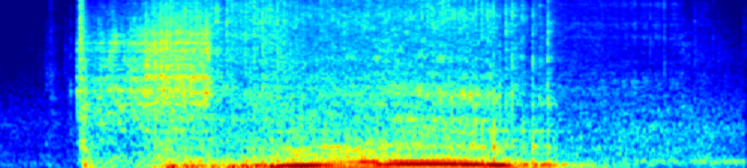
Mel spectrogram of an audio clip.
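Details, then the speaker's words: VW Beetle being restored after sitting, fuel tank empty, second start attempt on starter fluid sprayed in: cranks, blows smoke, catches and revs rough for about three seconds, then dies from fuel starvation. "All right, well, it at least cranked over for a second and blew all that smoke out."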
